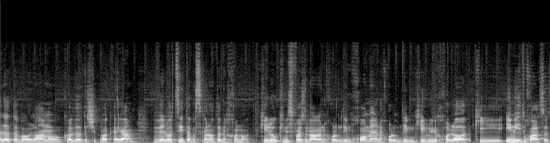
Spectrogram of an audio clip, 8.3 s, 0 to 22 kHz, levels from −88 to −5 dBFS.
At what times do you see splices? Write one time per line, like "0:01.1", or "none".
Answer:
0:03.8
0:07.0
